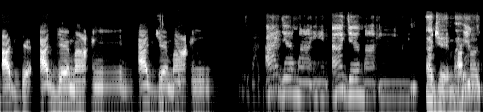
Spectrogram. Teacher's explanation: di huruf jim itu nggak ada hames ya, nggak ada kebocoran.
